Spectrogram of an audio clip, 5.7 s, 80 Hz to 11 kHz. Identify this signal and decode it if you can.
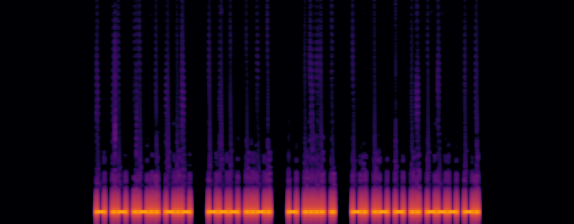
Morse code, heard as a keyed tone, about 44 wpm, 700 Hz. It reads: TALK OF THE NATION
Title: Sets of 4 Words 45wpm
